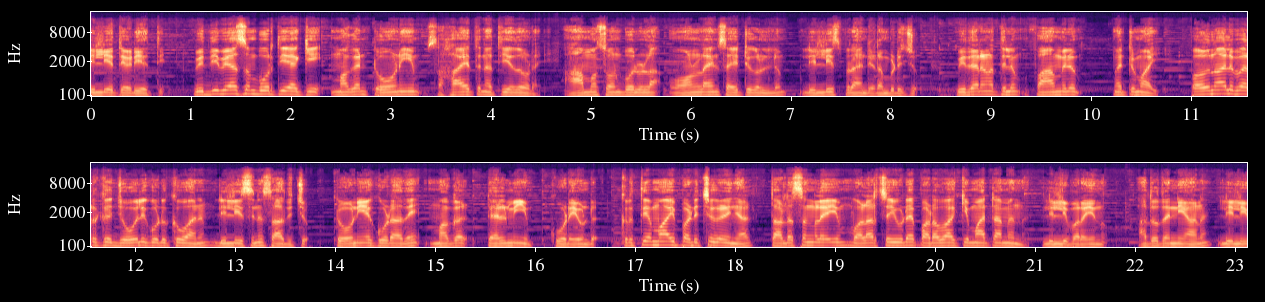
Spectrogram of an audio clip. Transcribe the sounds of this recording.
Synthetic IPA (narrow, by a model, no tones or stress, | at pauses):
lilːijɐt̪̬ːeːɽijet̪ːi | ʋid̪jɐbjaːs̬ɐmpuːrt̪ijaːkːimɐɣɐnʈo̞ːɳijumsɐhaːjɐt̪ːɨnɐt̪ʰːijɐðo̞ːɽe̞̰ | aːmɐso̞ːnpo̞ːluɭːɐ̰o̞ːnlɐjinsɐjtːuɣɐɭilumlilːiːsbraːndiɽɐmbiɽit͡ɕːuʋid̪ɐɾɐɳɐt̪̬ːilumfaːmilumː | ɐtːumaːjipɐðunaːluberk̬ɨd͡ʑo̞ːliko̞ɽukːuʋaːnumlilːiːsinɨsaːd̪ʱit͡ɕːu | ʈo̞ːɳijek̬uːɽaːðe̞mɐɣɐɭʈe̞lmijumkuːɽejuɳɖɨkrɨt̪jɐmaːjipɐɽit͡ɕːukɐɻiɲːaːlt̪ɐɽɐsɐŋːɐɭe̞ːjumʋɐɭɐrt͡ɕːɐjuɽe̞pɐɽɐʋaːkːimaːtːaːme̞nːɨlilːipɐrɐjunːu | ɐðut̪ɐnːe̞jaːɳɨlilːi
